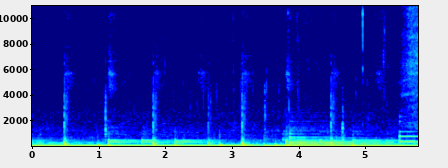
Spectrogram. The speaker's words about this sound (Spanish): Voy a tomar de mi agua, lo siento.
